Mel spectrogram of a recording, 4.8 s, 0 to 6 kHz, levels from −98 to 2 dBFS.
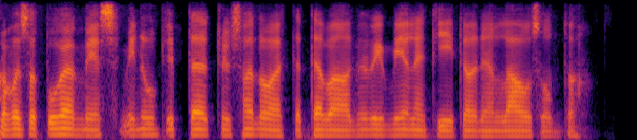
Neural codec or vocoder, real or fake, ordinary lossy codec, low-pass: codec, 16 kHz, 1 kbps, FunCodec, trained on Chinese and English, 50 frames a second; fake; Opus, 24 kbps; 5.4 kHz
